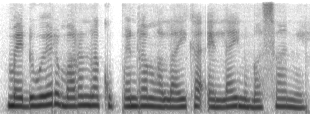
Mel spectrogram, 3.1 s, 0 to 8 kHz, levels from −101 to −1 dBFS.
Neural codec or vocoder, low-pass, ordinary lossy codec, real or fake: codec, 16 kHz, 0.8 kbps, ZipCodec; 7.2 kHz; none; fake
